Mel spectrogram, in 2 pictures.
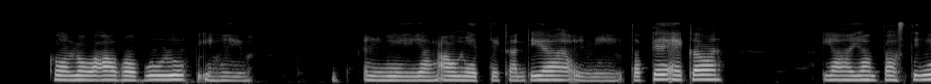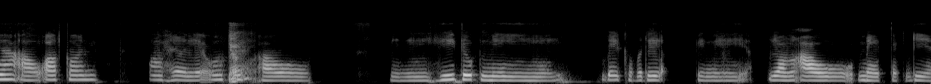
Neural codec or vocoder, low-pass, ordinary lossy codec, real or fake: codec, 16 kHz, 1 kbps, FreqCodec, larger model; 7.2 kHz; none; fake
